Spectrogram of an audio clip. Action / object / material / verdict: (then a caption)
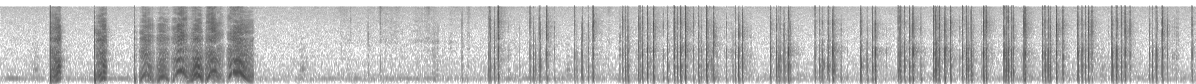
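tap / plastic phone case on a smartphone / plastic / none. A smartphone in a clear, pink-edged plastic case filled with liquid glitter is tapped and scratched across its flat surface and edges with long natural nails. Two early taps lead into a second of rough, rising scratching, then a quiet gap with a faint hum. After that comes a long run of quick, bright, dry clicks that speeds up toward the end.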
